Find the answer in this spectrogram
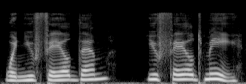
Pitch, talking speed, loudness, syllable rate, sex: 210 Hz, 170 wpm, -14 LUFS, 4.4 syllables/s, female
